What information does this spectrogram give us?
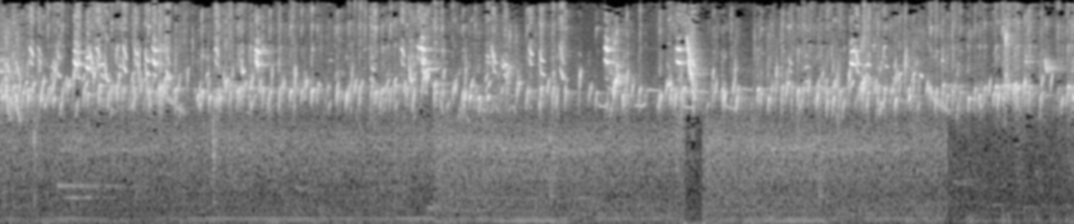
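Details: Long stretch of European goldfinches giving mating and readiness calls to rouse males into song, a ceaseless high twittering of crisp chirps and rolling trills, with short dips and gaps in the recording.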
